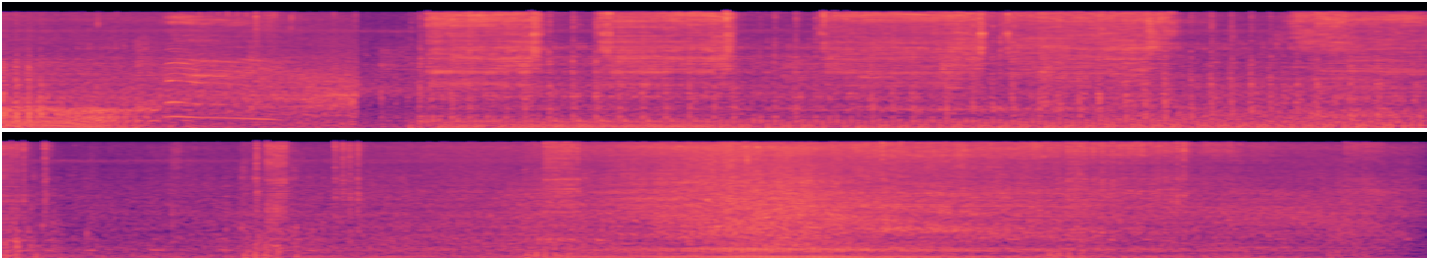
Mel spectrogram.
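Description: Small two-stroke engine of a Suzuki step-through moped running steadily at idle, swelling briefly in a rev about three quarters of the way through.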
